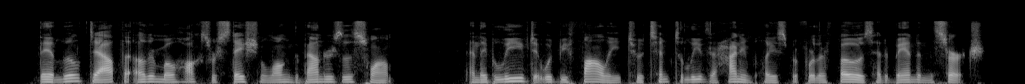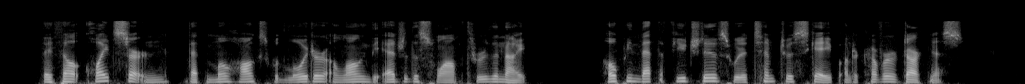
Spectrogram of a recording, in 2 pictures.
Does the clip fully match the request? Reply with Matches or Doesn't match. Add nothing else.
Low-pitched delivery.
Matches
